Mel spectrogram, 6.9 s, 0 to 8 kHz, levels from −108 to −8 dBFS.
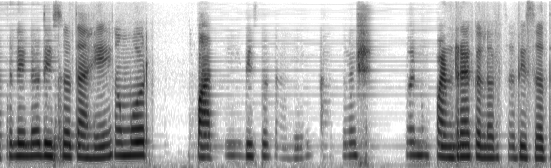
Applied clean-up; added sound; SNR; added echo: neural mask model DeepFilterNet 3.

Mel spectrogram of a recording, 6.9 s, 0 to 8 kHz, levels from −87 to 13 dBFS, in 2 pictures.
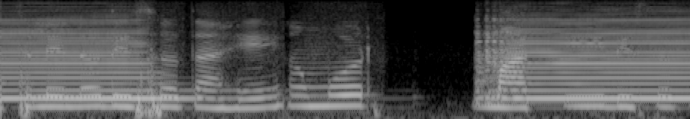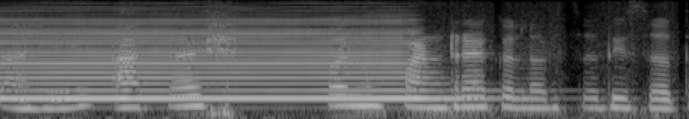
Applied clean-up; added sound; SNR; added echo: none; Bowed string instrument; -3 dB; none.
